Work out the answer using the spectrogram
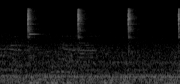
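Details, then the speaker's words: Induction cooker switched on to boil water fails to heat: sharp bright clicks about twice a second, buzzer beeping, no error code shown; no burnt parts seen on board after disassembly. "カチカチと音がしますね鍋を減らすことができます加熱できません"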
